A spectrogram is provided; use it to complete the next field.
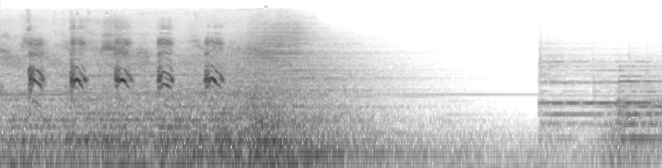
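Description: A raven caws five times in a quick, harsh series over a low rumbling background, then fades out before a bell begins to ring.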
